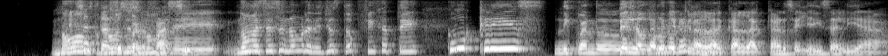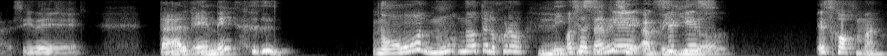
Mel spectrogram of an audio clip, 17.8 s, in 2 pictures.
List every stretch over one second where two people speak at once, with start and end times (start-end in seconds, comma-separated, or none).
0.7-2.1, 6.2-7.4, 14.3-16.1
